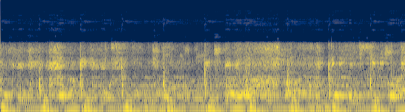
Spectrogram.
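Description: Psytrance music playing loud, with a fast, steady four-on-the-floor kick drum of about two to three beats a second under layered synth lines.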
